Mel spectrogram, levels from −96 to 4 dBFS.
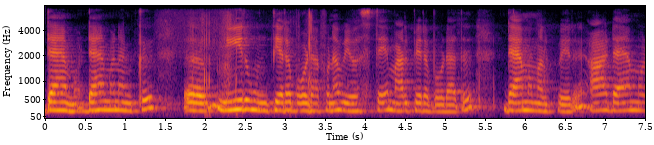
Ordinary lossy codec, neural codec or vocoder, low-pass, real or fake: none; none; 7.2 kHz; real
